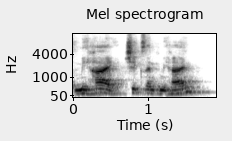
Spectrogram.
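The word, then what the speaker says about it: Mihaly Csikszentmihalyi: like and that's what uh that name is pronounced as mihai cheeks and mihai so he's a hungarian american psychologist so these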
